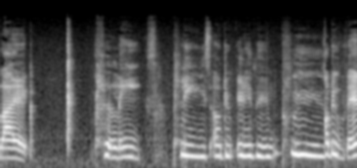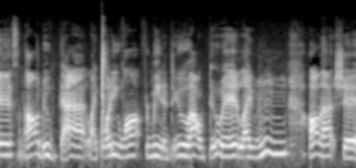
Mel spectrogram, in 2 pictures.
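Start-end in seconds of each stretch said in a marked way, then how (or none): 1.4-8.9 mock drunken pleading voice. Retelling how a drunk ex begged to get back together: imitating someone drunkenly begging. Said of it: "he was begging to get back with me".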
